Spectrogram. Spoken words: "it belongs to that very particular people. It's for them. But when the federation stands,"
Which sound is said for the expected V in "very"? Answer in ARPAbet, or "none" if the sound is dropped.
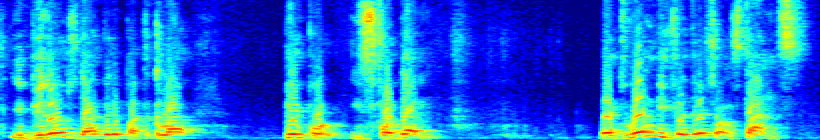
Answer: V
